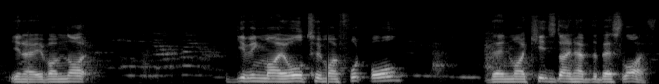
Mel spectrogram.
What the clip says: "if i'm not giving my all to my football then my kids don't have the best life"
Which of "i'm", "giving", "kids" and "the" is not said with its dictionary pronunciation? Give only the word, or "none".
none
